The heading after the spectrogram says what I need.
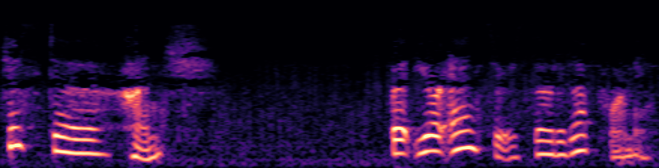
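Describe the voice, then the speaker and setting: An actor playing a skeptical, businesslike police detective with pointed questioning, in an old-time radio drama style. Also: male voice, sits high, lively intonation, takes it slowly, gravelly, full character voice. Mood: probing, cool. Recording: muffled old radio recording, faint noise.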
